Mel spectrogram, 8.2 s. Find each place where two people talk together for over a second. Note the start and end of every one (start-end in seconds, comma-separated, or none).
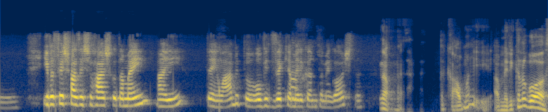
none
